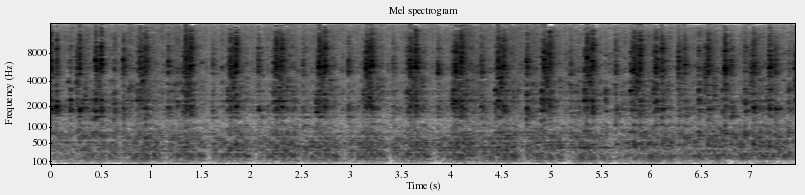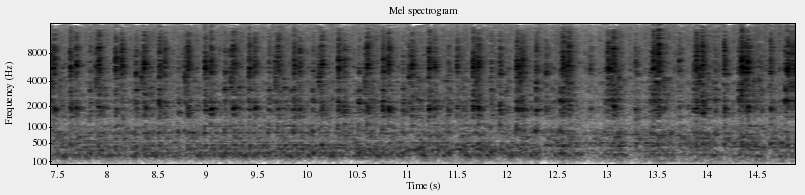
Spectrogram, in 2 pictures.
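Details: 1966 Buick Wildcat V8 at idle: quick, even ticking about twice a second over a steady idle, from an exhaust leak.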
